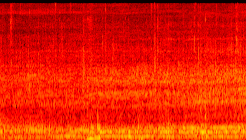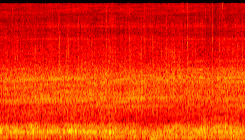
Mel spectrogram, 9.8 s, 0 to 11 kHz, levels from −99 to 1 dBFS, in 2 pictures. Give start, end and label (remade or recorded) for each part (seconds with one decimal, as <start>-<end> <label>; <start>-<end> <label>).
0.0-9.8 recorded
